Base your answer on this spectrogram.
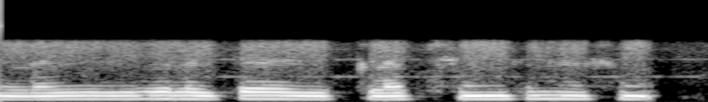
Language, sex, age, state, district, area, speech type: Manipuri, male, 30-45, Manipur, Thoubal, rural, conversation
